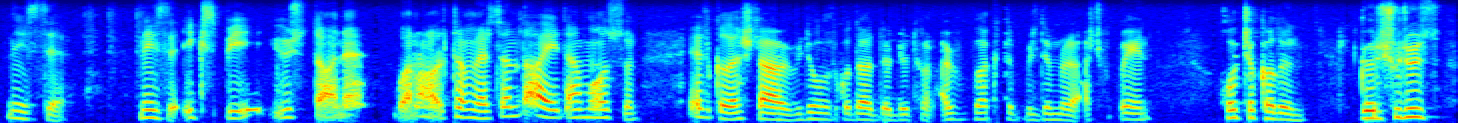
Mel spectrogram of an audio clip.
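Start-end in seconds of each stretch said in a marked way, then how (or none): none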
